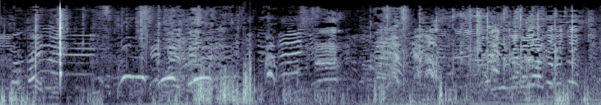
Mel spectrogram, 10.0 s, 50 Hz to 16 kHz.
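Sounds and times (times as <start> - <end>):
bat striking ball: 1.0 - 1.2.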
